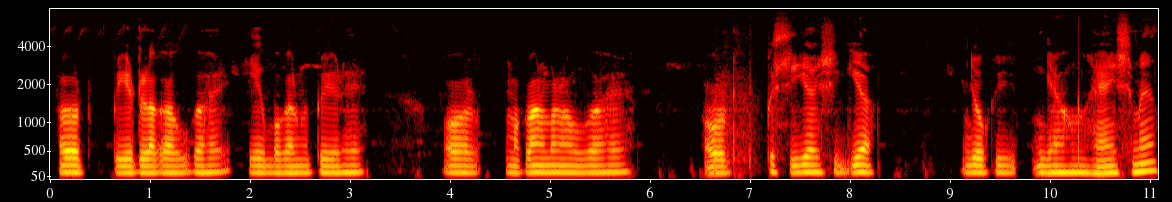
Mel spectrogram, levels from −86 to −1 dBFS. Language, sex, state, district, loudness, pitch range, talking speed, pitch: Hindi, male, Uttar Pradesh, Hamirpur, -31 LUFS, 120-125 Hz, 125 wpm, 125 Hz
